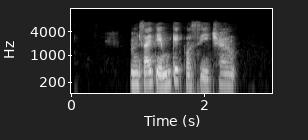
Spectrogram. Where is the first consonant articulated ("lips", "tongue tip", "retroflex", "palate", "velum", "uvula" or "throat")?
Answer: lips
